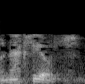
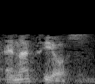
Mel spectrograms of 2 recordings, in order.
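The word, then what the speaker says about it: anaxios (ἀνάξιος): See, it's the short O, anaxios. – La misma palabra como adjetivo tiene una O corta que se dice y se pronuncia anaxios.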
